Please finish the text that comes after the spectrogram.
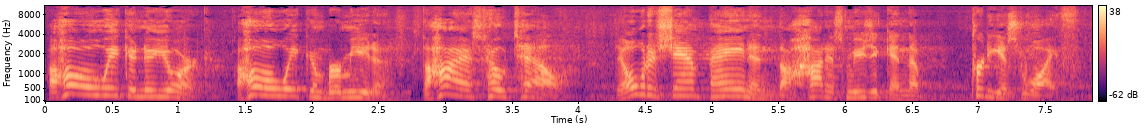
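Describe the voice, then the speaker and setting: A man's voice: sits high, sing-song, normal speed, bright, forceful tone, a little hiss or hum, full character voice. An actor playing a flustered young small-town man who stammers and blusters, in a live amateur radio drama. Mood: elated.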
